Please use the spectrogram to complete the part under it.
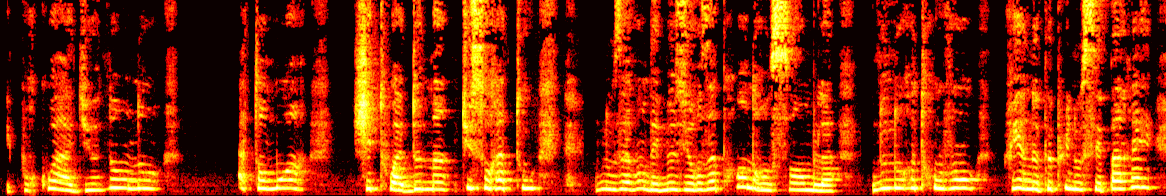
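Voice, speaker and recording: A woman reader voicing a passionate young heroine who pleads and protests in a high, impassioned voice. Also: a little slow, darkish tone. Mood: pleading.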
